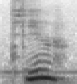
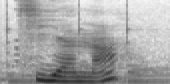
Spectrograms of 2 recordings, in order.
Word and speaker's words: Tiana: Il y a également Tina, Tina, un autre prénom mixte qui se lit donc Tina, et pas Tiana, même si ça s'écrit Tiana, quand on le prononce en malgache, on dit Tin.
